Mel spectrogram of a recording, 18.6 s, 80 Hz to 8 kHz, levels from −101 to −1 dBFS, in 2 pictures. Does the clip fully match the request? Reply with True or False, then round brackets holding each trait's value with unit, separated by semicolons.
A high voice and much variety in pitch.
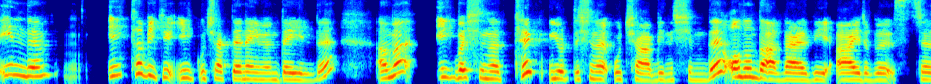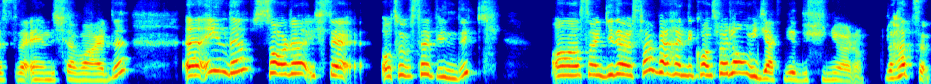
True (245 Hz; 8.9 semitones)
